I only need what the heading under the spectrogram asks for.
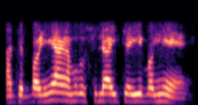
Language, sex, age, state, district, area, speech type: Hindi, female, 60+, Uttar Pradesh, Ghazipur, rural, conversation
